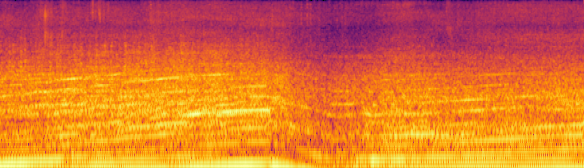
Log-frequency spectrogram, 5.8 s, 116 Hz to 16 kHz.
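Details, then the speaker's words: Restored 1960 Bugeye Sprite, warming up after start then driven; strong even exhaust note rising and falling smoothly with throttle through the gears, no misfire; engine running normally. "It starts nicely, just warming up here, and let's hear how it sounds."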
